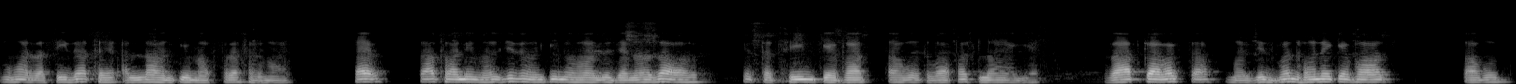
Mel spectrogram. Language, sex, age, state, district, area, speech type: Urdu, male, 60+, Uttar Pradesh, Lucknow, urban, spontaneous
